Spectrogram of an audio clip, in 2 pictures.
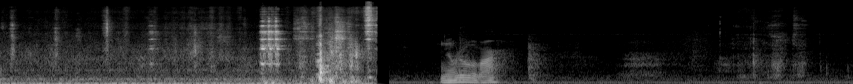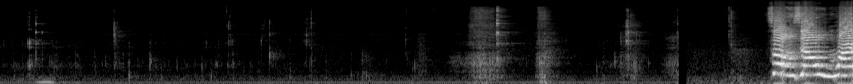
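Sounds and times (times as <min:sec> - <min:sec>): person chewing: 0:07.2 - 0:15.2.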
